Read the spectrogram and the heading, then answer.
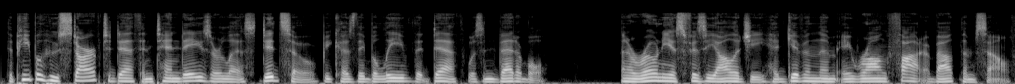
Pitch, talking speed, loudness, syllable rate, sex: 140 Hz, 185 wpm, -16 LUFS, 5.5 syllables/s, female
